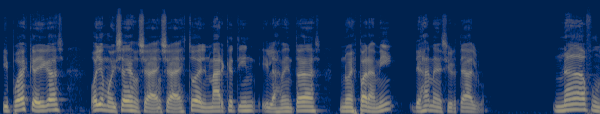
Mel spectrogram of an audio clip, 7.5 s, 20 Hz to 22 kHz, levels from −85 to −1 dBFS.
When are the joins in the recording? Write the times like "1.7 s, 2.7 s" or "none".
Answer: 2.0 s, 4.1 s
